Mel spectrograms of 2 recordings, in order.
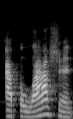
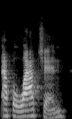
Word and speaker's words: Appalachian: I also hear Appalachian. Appalachin. Um, so again, I hate to say one is correct, one isn't. There's variations regionally in the US.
